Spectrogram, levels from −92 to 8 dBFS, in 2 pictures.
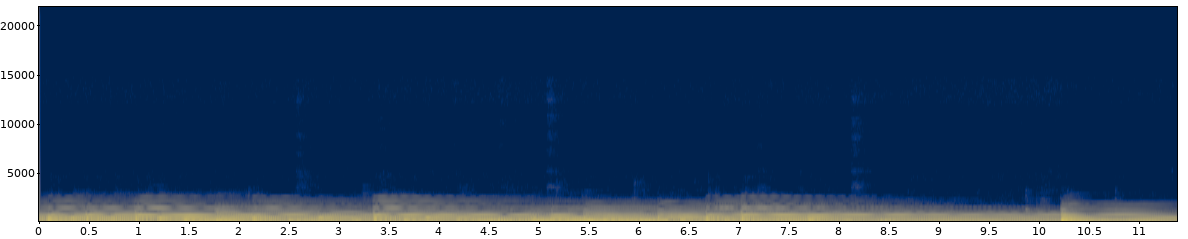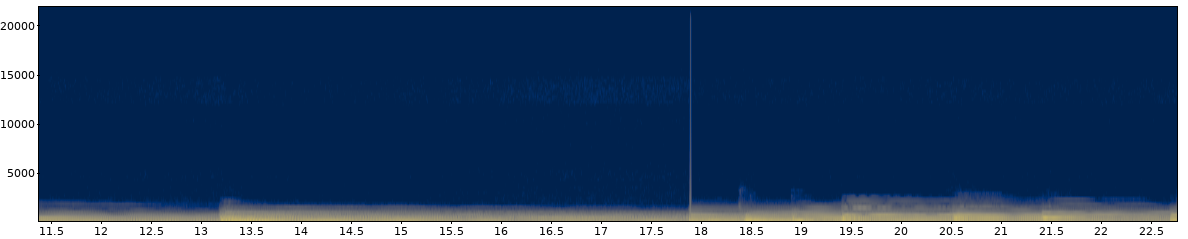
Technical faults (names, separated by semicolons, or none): CD skip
